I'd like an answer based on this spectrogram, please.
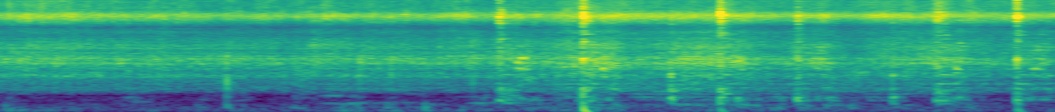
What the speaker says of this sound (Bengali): সিমটাও ভালো করে ভেজে নেব।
